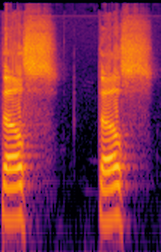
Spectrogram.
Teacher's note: You don't want to change the ta into a full mouth letter because it's not.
